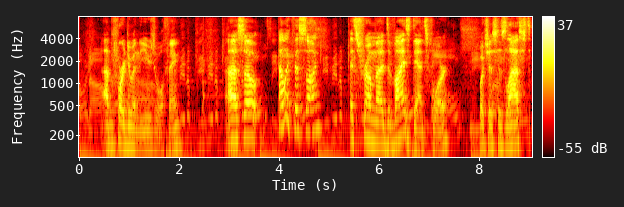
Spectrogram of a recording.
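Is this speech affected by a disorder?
No.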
